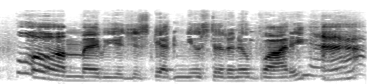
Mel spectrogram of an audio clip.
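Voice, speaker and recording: A cartoonish character voice at middle pitch rattles along at a very fast pace. Background noise is clear. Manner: casual, teasing.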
